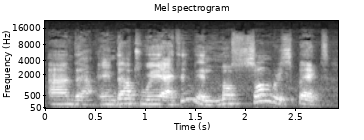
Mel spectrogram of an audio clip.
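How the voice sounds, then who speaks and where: A man's voice: a little high, sing-song, moderate pace, far from the mic, slight background noise. A man with a Nigerian accent hosting a live political discussion, arguing emphatically and repeating words for stress. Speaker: talk show host. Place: radio and TV studio.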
